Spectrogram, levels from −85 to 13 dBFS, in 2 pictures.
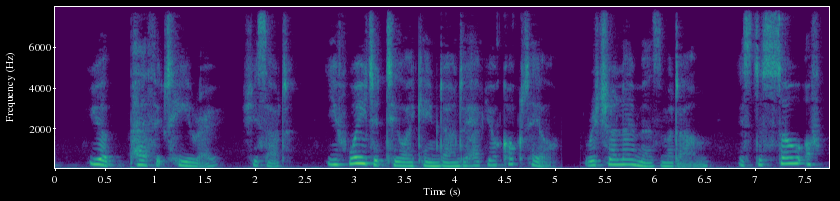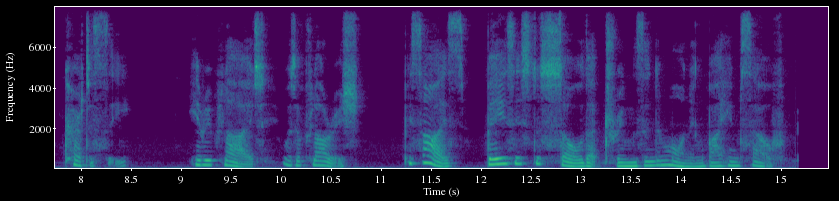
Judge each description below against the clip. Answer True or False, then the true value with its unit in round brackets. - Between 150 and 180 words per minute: True (160 wpm)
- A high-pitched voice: True (205 Hz)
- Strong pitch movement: True (5.7 semitones)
